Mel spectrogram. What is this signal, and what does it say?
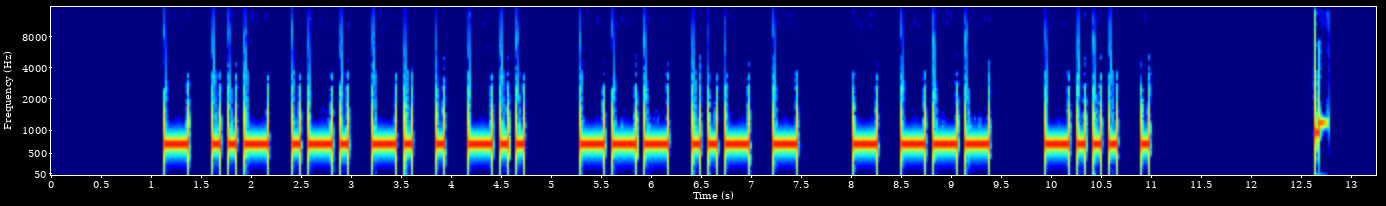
Morse code, heard as a keyed tone, about 15 wpm, 700 Hz. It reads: TURNED OUT TO BE
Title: Sets of 4 Words 15wpm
